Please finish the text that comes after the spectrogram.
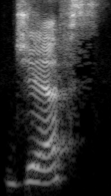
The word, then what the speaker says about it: GIF: And we're going to make some Bitmoji GIFs. And yes, I'm a soft G kind of gal.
